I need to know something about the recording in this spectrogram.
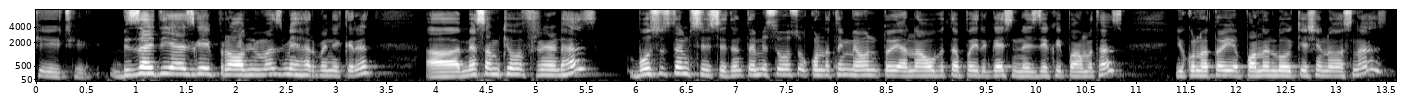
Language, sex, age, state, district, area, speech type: Kashmiri, male, 18-30, Jammu and Kashmir, Shopian, rural, spontaneous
